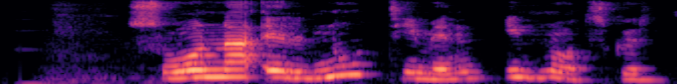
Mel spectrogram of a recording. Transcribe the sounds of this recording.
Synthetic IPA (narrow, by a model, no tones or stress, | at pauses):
svɔːnaʔɛɾnuːt̪ʰiːmɪnin̥ɔːt̪skʏɾt̪n̥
